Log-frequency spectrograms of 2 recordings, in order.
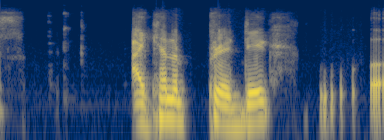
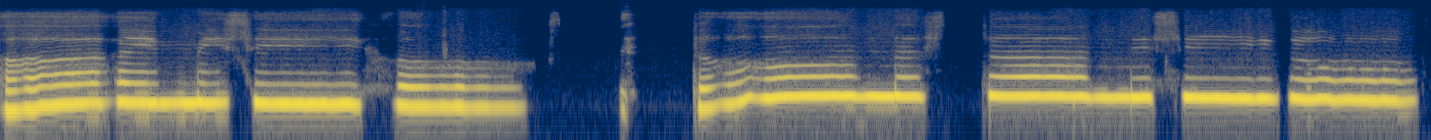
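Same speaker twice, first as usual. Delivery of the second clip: very high, slow ghostly wail; weeping woman; 14 semitones higher, much slower than usual. Acted. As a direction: wail slowly like a grieving ghost. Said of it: "That, that's a weeping woman".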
